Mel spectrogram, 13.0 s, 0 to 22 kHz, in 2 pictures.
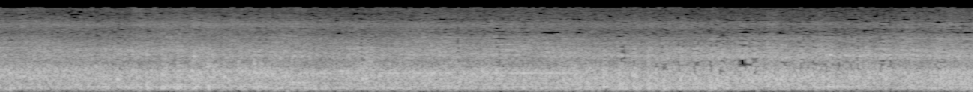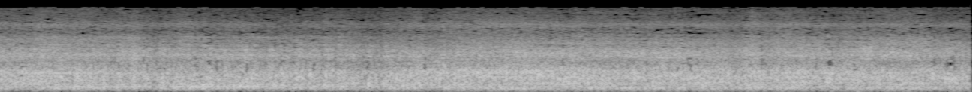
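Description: Passenger coaches of an express train running through a station at speed, about 120 km/h: a steady loud rush and clatter of wheels on the rails as the coaches pass.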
